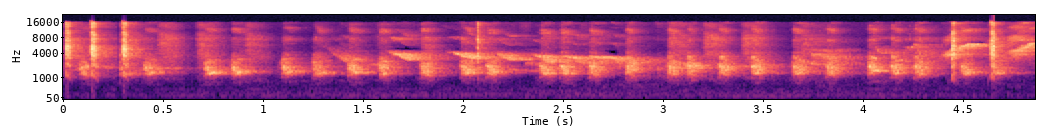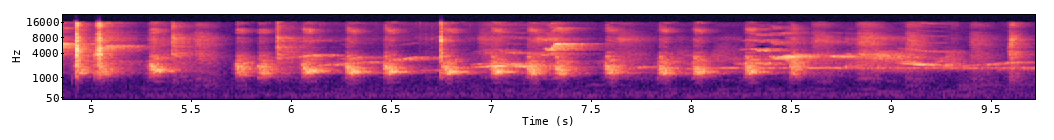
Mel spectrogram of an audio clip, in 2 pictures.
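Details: White-rumped shama delivering a rapid trotol song, used to stir other birds to sing: a steady stream of stuttered notes with rising and falling whistled phrases and a few higher clear slurs near the end.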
